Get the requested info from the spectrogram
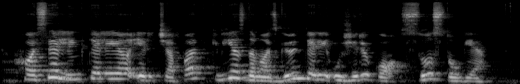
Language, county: Lithuanian, Šiauliai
